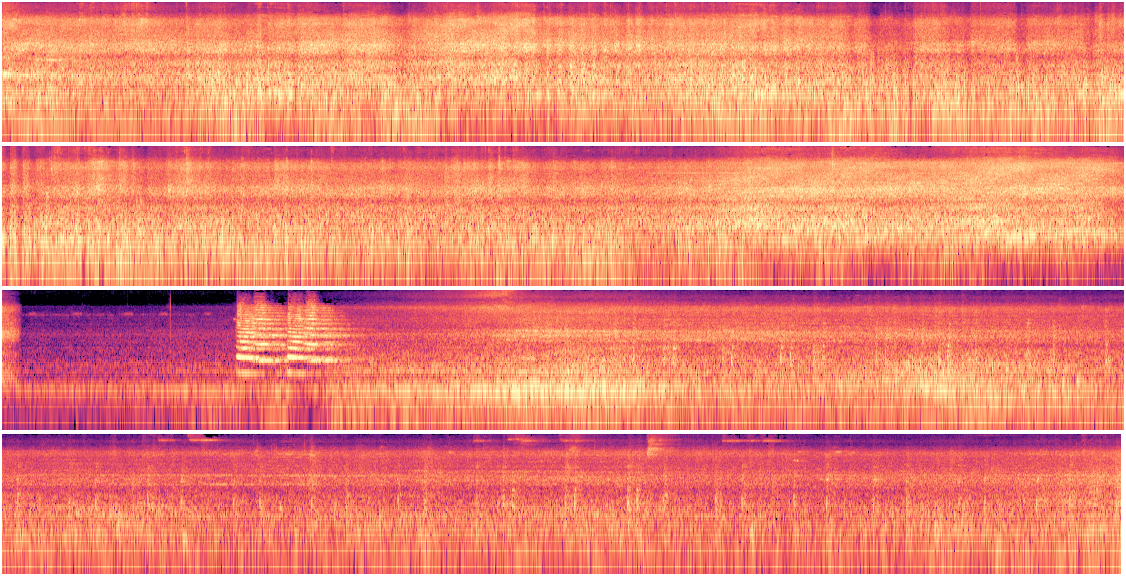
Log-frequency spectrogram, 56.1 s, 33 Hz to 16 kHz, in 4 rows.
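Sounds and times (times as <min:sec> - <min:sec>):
freight train rumbling past: 0:00.0 - 0:56.0
train horn blast: 0:30.9 - 0:32.6.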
